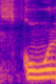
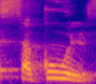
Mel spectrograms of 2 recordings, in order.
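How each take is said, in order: First: The word starts with the cluster sk. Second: A vowel breaks up the sk cluster.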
